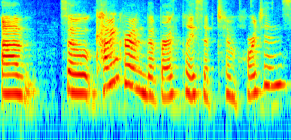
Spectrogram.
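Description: Her voice sits high in pitch, and this woman talks with lively intonation. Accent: Canadian. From Canada, Hamilton, Ontario. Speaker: law student. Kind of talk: interview.

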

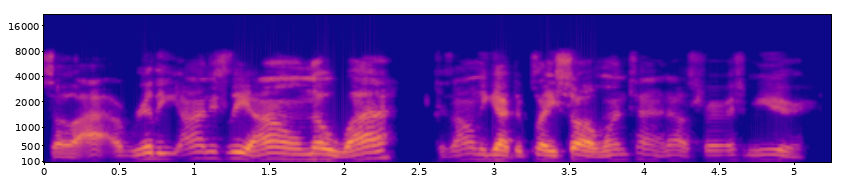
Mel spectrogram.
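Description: With an American accent, a man speaks in a plain, everyday voice at a fairly quick pace and a fairly high pitch. His intonation is fairly even, with big swings in loudness. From Cleveland, Ohio. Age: 30s. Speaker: basketball coach and former player. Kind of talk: casual chat.

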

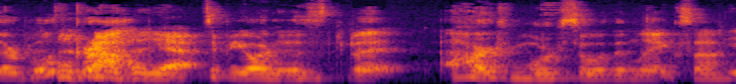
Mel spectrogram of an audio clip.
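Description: Speaking at a fairly slow pace with a slight Scottish accent, a woman uses a medium pitch and fairly even intonation over noticeable background noise. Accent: mild Scottish. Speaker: podcast co-host.

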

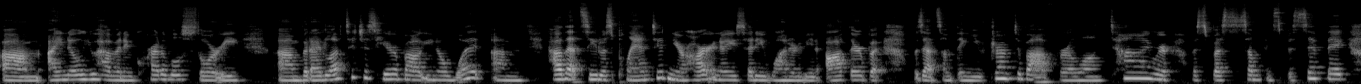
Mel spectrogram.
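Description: This woman's voice is somewhat breathy. She speaks at a fairly quick pace. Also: medium pitch for a woman, ordinary pitch variation. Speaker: podcast host. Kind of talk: interview, podcast host conversation.

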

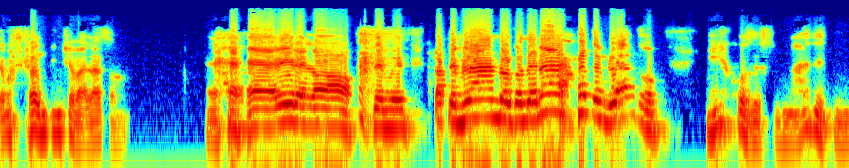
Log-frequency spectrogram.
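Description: Taking a fairly slow pace, a man lets his pitch swing very widely. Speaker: secondary school teacher. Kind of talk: casual chat. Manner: animated.

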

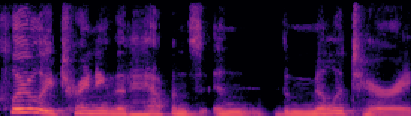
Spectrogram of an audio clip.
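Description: A woman with an American accent speaks at a fairly slow pace in a fairly low pitch with ordinary pitch variation, an ordinary speaking voice. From US Midwest, Ohio. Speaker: Zen priest and teacher. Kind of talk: interview.

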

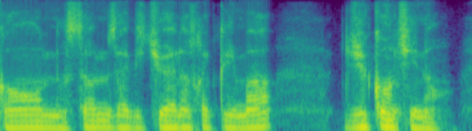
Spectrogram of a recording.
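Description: A man's fairly low, somewhat breathy voice, monotone and flat, at a fairly slow pace. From DR Congo, Kinshasa. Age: 30s. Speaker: entrepreneur and Pan-African activist. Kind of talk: podcast interview.

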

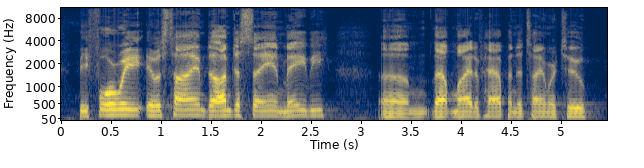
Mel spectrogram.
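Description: Fairly even intonation in a very clean recording with a silent background. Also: man. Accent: American. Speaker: pastor. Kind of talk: sermon. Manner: halting.

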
